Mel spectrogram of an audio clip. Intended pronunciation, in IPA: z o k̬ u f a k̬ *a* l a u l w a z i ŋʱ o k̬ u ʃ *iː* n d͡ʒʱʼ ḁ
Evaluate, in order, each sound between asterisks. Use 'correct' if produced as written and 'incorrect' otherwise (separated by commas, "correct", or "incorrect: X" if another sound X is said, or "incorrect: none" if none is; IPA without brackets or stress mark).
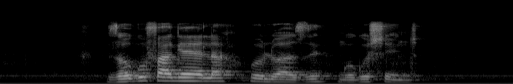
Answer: incorrect: ɛ, correct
